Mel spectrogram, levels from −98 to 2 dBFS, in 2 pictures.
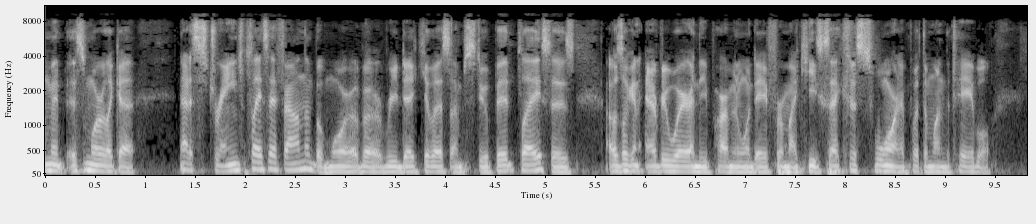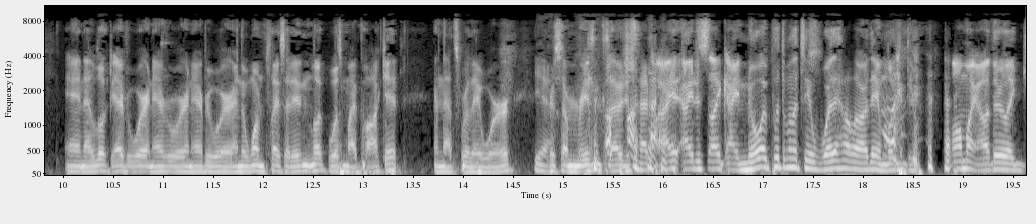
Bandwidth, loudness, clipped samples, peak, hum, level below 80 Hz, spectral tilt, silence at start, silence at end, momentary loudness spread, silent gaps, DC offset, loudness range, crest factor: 9.2 kHz; -15 LUFS; under 0.1%; 0 dBFS; none; -34 dBFS; -4 dB/octave; 0 s; 0 s; 7 LU; none; under 0.1%; 4 LU; 16 dB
